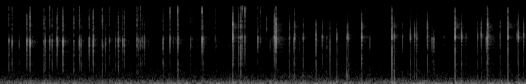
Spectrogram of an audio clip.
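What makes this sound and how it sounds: Long nails scratch and tap the frame of worn tortoiseshell plastic eyeglasses. A rapid, irregular run of sharp, bright clicks and scratchy taps, centered around 3 kHz with high sparkle, rises over a low rumble. Each click dies away almost instantly.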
